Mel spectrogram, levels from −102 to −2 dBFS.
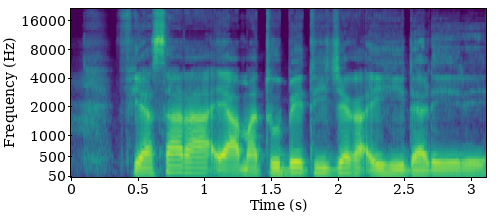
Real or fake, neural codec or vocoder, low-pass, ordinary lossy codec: real; none; none; none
